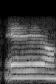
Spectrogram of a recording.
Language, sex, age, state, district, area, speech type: Nepali, female, 18-30, West Bengal, Jalpaiguri, rural, conversation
